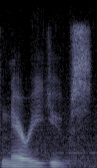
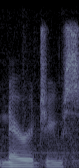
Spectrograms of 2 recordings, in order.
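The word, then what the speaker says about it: Nerijus: nationality of it but it is pronounced ner use not ner juice or whatever or however you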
